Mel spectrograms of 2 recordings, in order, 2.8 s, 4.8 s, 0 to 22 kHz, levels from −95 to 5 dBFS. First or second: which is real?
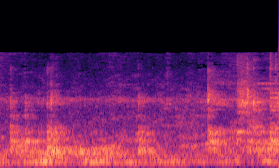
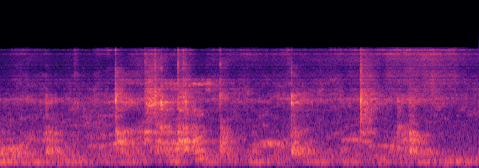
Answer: first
